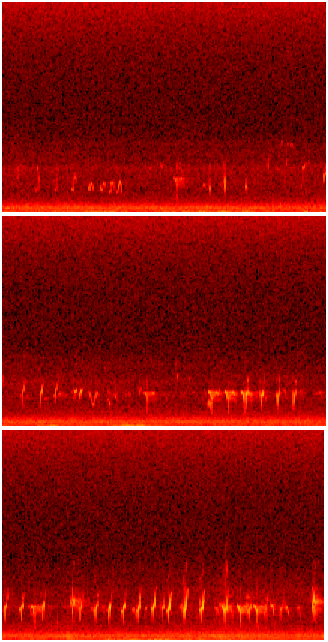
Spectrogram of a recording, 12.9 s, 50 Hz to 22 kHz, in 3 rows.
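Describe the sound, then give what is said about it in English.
A type 4 crossbill sings right above a truck in bursts of quick, bright chirps and trills, fairly faint, over a steady low rumble of wind or idling engine. No one speaks. “Here's a type 4 bird right above the truck in song now.”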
